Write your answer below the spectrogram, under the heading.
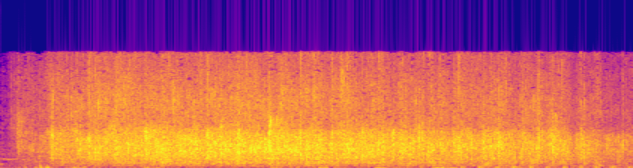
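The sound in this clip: Applause from an audience at a Christian gathering welcomes a guest speaker, building quickly to a dense, steady clapping that holds for several seconds before easing slightly at the close.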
